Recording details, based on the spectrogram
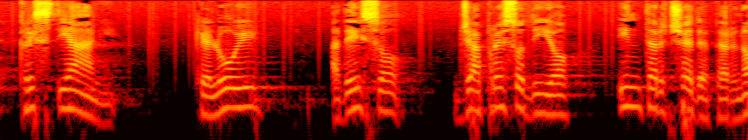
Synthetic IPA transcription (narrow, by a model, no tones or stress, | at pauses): kɾist̪jaːni | k̟ʰeluj | ad̪ɛsːo | d͡ʒapːɾɛsod̪iːo | int̪ert͡ʃɛːd̪epernɔ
